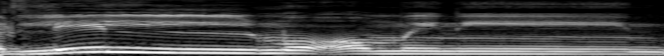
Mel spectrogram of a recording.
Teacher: So lil-mu'minin, they have joined lam with the next lam.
